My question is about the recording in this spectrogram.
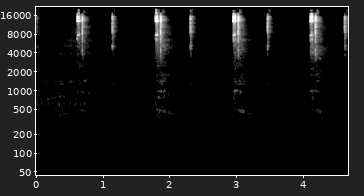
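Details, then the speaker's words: Vonder inverter welding machine: relay clacks on and off about once a second endlessly because its 12 V supply oscillates between about 12–13 V and dips, not staying constant. "Então ela está oscilando a tensão, é a razão do relé ficar abrindo e fechando o tempo todo, né? Porque a tensão não fica constante."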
